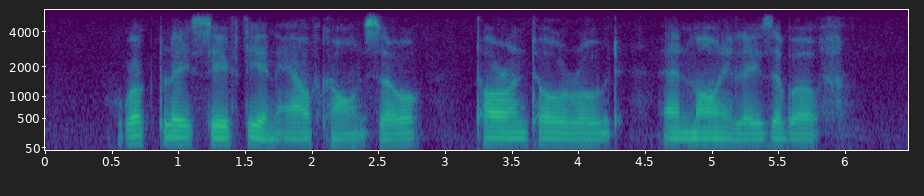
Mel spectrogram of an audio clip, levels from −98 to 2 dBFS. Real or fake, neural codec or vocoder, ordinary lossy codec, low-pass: fake; codec, 16 kHz, 2 kbps, FunCodec, trained on LibriTTS, 25 frames a second; Opus, 16 kbps; 5.4 kHz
